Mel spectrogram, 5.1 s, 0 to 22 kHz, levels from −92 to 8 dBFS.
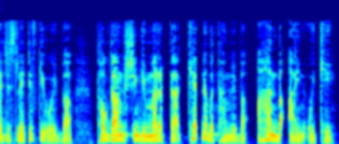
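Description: AAC compression runs through the whole recording, and the damage is plainly audible. Nothing sounds above 12 kHz, so the speech loses its air and sibilants turn dull and smeared, with a fizzy, warbling edge on sustained sounds. The likely cause is an AAC-LC encode that quantised each frame's spectrum coarsely against its hearing model, discarding the top band and thinning detail below it, which fits a low bitrate around 32 kbps.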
